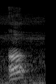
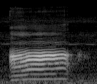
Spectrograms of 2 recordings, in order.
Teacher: जब मैं बोलूँगी अ तो उसमें बड़ा कम समय लगेगा अ, और जब मैंने बोला आ तो उसमें समय ज़्यादा लगता है। यानी लघु से दीर्घ में कुछ थोड़ा सा समय ज़्यादा लगता है, कुछ स्ट्रेस ज़्यादा आता है, कुछ आघात ज़्यादा आता है, शब्द पे जो प्रेशर देते हैं वो ज़्यादा आता है, जो ज़ोर है वो ज़्यादा आता है।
